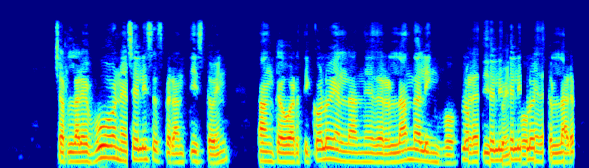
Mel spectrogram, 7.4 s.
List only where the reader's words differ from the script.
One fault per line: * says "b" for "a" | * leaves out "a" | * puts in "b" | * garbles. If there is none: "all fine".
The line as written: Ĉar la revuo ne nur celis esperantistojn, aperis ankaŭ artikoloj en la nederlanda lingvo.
* leaves out "nur"
* leaves out "aperis"
* garbles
